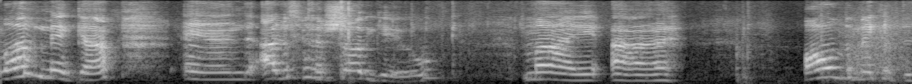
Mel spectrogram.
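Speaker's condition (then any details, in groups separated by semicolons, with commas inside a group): Down syndrome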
